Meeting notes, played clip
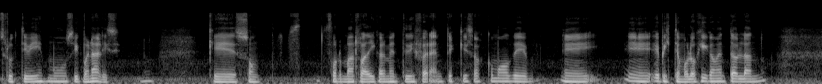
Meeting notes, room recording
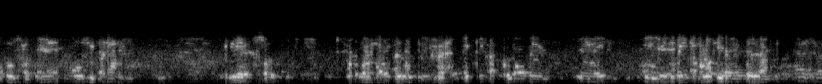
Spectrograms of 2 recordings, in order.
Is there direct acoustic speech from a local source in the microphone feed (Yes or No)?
Yes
